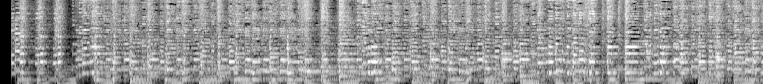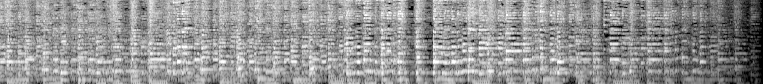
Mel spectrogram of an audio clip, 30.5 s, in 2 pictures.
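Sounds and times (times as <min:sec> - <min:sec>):
music from Holland: 0:00.2 - 0:30.5.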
